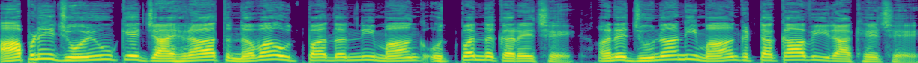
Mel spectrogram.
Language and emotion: Gujarati, neutral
